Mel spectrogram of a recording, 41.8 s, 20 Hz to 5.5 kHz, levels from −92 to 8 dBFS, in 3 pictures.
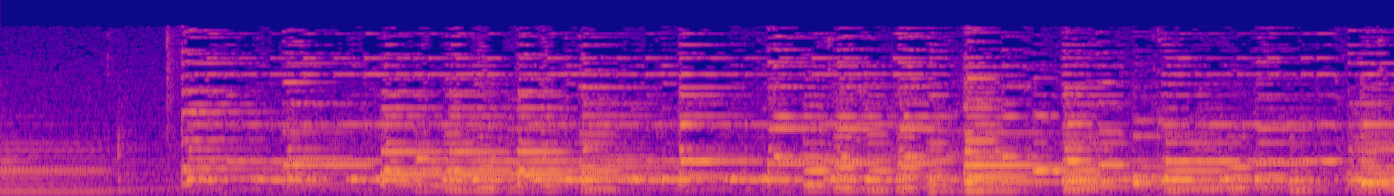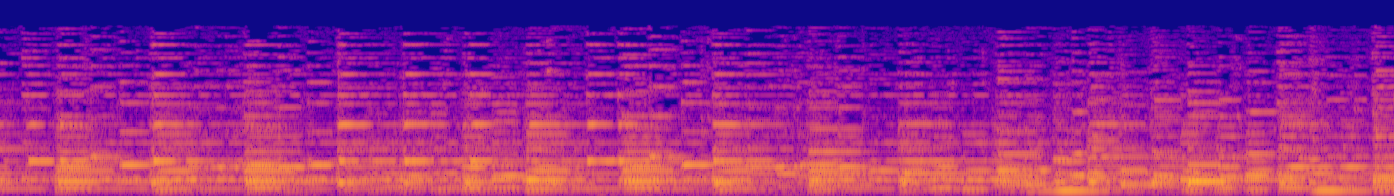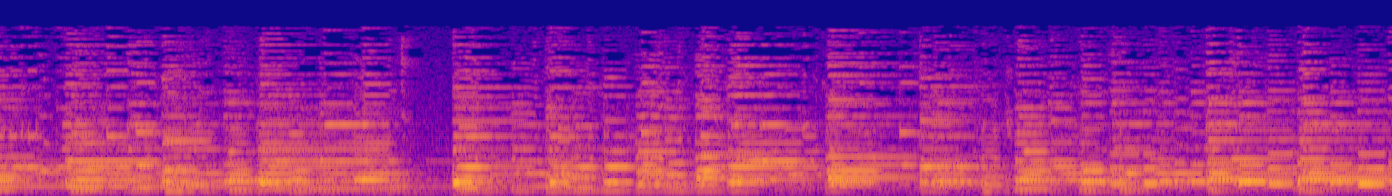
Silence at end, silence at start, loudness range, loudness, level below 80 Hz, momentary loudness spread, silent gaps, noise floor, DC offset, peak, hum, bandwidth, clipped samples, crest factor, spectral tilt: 0 s; 0 s; 3 LU; -22 LUFS; -56 dBFS; 8 LU; none; -44 dBFS; under 0.1%; -4 dBFS; none; 4 kHz; under 0.1%; 16 dB; -12 dB/octave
